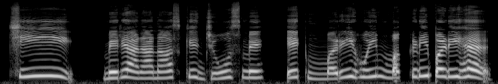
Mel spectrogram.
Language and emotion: Hindi, disgusted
